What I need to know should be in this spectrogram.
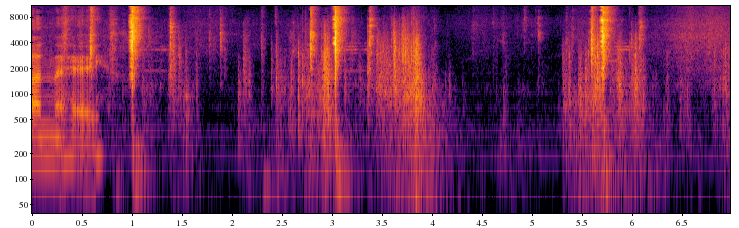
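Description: A staple gun clicks sharply several times.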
